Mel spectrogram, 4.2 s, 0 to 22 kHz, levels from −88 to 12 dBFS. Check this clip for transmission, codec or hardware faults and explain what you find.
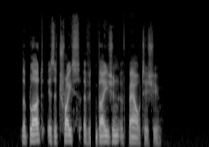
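One fault is present: a digital wireless dropout from 1.80 to 1.91 s. The receiver, losing too much data, mutes for about 107 ms, leaving a clean near-silent hole without noise bursts.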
